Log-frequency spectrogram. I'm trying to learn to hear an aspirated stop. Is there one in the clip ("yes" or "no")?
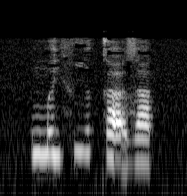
no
